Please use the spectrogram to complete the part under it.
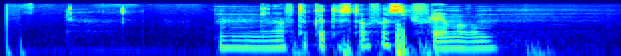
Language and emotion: Russian, neutral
